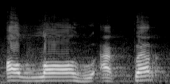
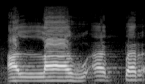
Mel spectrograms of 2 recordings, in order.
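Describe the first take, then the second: First: The L in Allahu sounds heavy and thick. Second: The L in Allahu sounds light and thin. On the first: The speaker calls it right. "Ya harus" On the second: The speaker calls it wrong. "Tidak boleh kita baca"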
